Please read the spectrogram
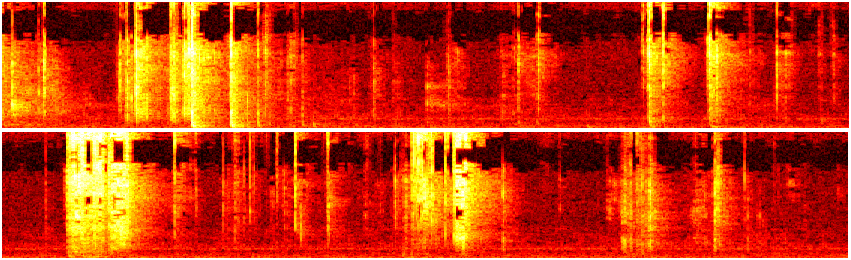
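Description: Plastic wrapping on a Zuru Mini Brands capsule ball crinkling and tearing as it is handled and unwrapped, in short scattered bursts, the loudest about a second in and a longer tear near the middle.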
